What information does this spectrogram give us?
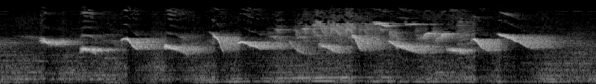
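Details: Green-winged saltator in full song, delivering a steady chain of strong whistled notes that swoop down in pitch, several rising to higher, brighter slurs midway through the phrase.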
